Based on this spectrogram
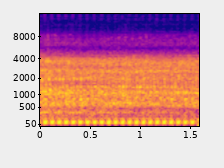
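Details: Older Yamaha NMAX scooter idling with a steady, even low thrum of about fifteen pulses a second, after the fuel pump power and ground circuit was checked and running restored.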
